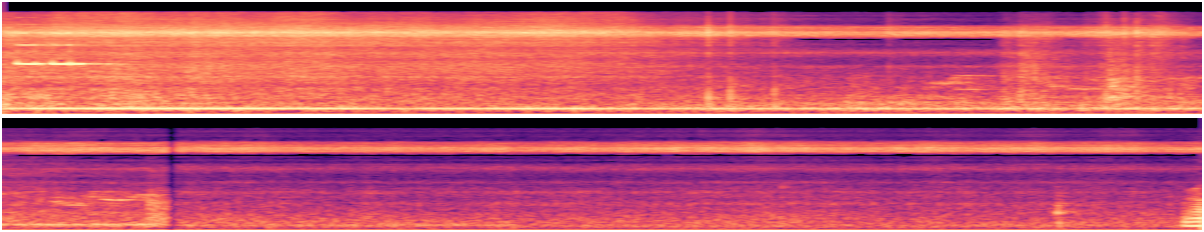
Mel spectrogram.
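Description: Gas brazing torch flame hissing steadily as bronze filler rod is fed onto a cast-iron cylinder fin, the hiss easing off after a few seconds. A brief high tone sounds near the start, and a steady low hum runs until about halfway.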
